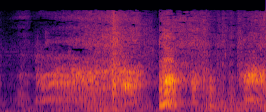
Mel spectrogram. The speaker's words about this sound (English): And a special appearance by my dogs, I apologize. Yeah, they're joining in with the … credit, which is nice.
